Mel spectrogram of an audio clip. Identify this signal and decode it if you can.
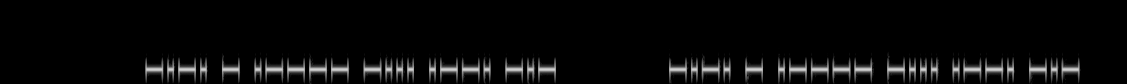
Morse code, heard as a keyed tone, about 22 wpm, 700 Hz. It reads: CT1BPK CT1BPK
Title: DXCC-100 Call Signs - 6 Characters - Repeated 3x - 22wpm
